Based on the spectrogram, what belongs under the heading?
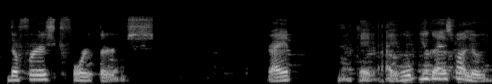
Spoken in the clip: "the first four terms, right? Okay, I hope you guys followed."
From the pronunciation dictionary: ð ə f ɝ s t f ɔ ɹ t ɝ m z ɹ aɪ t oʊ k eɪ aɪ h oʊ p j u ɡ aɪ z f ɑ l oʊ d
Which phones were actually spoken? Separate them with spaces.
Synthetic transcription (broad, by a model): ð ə f ɝ s t f ɔ ɹ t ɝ m s ɹ aɪ t oʊ k eɪ aɪ h oʊ p j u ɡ aɪ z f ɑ l oʊ d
